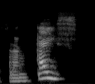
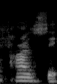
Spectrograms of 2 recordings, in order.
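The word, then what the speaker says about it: français: llevar una sedil Entonces cuando lleva la sedil ya no dice Francis sino que dice francés y de hecho eh Aunque no lleve la sedil porque acuérdense que el idioma francés Es flexible al igual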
